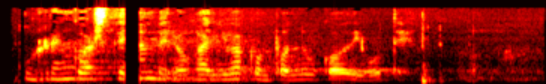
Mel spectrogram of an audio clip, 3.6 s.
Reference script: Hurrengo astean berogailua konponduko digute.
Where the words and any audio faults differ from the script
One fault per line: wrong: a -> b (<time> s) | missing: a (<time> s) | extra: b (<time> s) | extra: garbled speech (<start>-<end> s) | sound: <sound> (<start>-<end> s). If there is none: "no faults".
sound: dropout (0.8-0.9 s)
